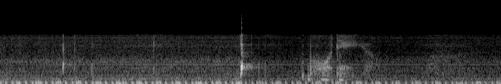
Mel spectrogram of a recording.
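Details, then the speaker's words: A single sharp, abrupt hiccup click from an awake infant boy, followed by a soft vocal sound over a steady low room rumble: hiccups. "they're not only am i awake but i have the hiccups can we hear him give us a good one"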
